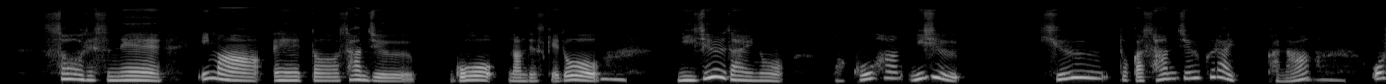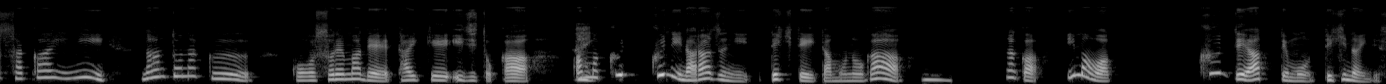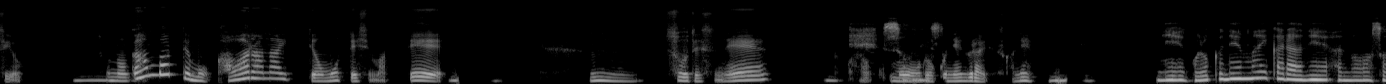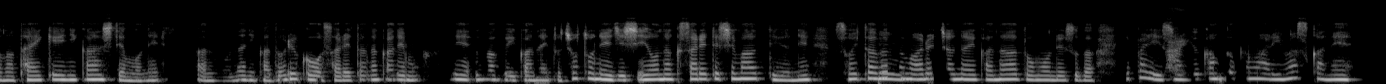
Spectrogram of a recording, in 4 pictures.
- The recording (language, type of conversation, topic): Japanese, advice, 体型や見た目について自分を低く評価してしまうのはなぜですか？
- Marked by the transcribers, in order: other background noise; unintelligible speech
